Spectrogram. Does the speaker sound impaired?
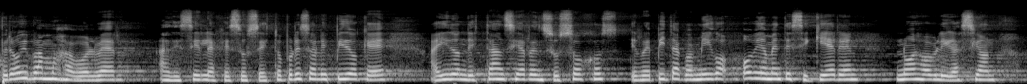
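No.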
